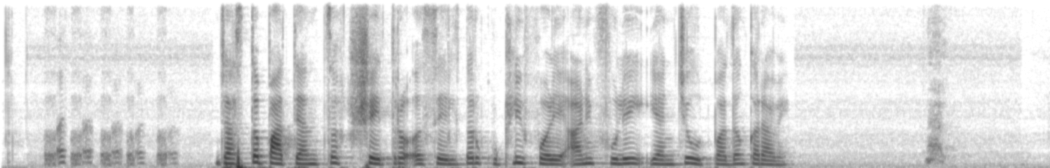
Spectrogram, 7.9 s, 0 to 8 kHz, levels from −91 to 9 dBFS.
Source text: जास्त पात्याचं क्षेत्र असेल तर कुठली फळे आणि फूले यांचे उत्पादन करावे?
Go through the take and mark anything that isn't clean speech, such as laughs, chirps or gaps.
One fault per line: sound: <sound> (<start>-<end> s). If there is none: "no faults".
sound: laugh (0.3-1.4 s)
sound: bark (6.9-7.5 s)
